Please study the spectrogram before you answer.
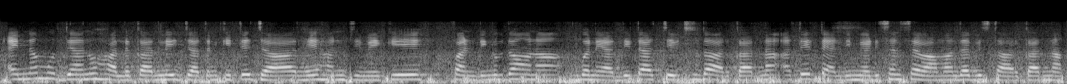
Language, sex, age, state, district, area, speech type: Punjabi, female, 18-30, Punjab, Barnala, urban, spontaneous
